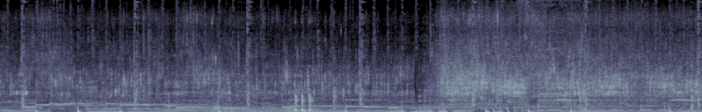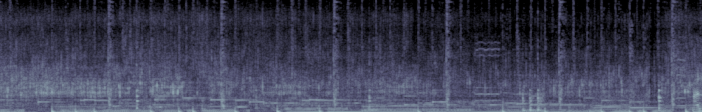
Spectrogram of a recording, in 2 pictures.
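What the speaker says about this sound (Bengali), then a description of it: "এক চামচ লবণ দেব, দিয়ে ভালো করে ভাজবো আলুটা।" Potatoes fry with a spoonful of salt in a pan, giving a steady sizzle with occasional clatter throughout, with no talk.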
